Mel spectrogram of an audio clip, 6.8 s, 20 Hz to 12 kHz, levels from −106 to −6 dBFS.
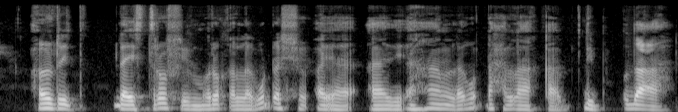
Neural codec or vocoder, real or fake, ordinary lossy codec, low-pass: vocoder, 22.05 kHz, 80 mel bands, Vocos; fake; none; 9.9 kHz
